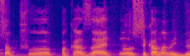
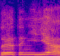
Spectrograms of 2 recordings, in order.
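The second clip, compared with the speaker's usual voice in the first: tearful, bawling, high-pitched sobbing, pleading tone; 9 semitones higher than usual. Retelling a film scene, the tortured suspect pleads with CIA agents, imitating someone crying. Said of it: "прям плачет, ревет".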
